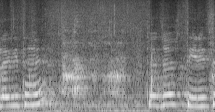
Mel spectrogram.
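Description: Spatula stirring and scraping a mustard-spice paste as it fries in oil in a nonstick wok, with a soft sizzle.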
